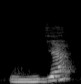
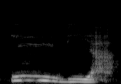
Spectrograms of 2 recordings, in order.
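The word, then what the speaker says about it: India: Pode ter a pronúncia Índia ou a pronúncia Índia, tá? Aqui no final aparece o chuá. Então aqui alguns detalhes importantes, ó. A sílaba tônica é no começo, ínguia.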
